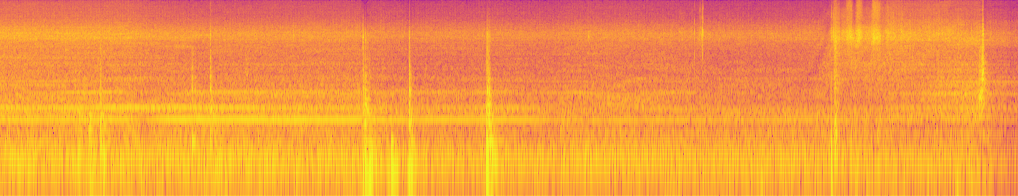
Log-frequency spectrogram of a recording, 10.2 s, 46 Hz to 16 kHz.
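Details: 2005 Mazda RX-8 rotary idling a day and a half after a rough idle, flashing light and white smoke. Coolant level is normal, a coolant seal leak is hoped ruled out, and the symptoms have disappeared. The idle is a steady, even buzz with no stumbling.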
